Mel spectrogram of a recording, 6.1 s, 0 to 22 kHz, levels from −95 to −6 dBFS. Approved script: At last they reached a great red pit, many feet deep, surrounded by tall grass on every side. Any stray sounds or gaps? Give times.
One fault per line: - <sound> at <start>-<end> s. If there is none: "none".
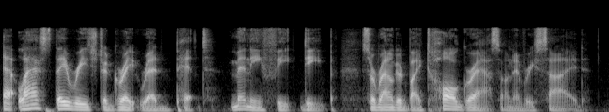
none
